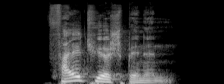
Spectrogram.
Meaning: plural of Falltürspinne
- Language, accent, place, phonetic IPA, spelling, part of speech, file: German, Germany, Berlin, [ˈfaltyːɐ̯ˌʃpɪnən], Falltürspinnen, noun, De-Falltürspinnen.ogg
